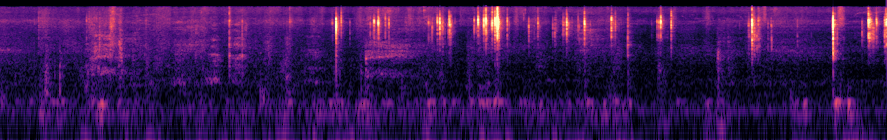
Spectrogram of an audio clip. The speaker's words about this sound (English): Or no, what you do is you roll these dice in the middle, okay. All the unused dice.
